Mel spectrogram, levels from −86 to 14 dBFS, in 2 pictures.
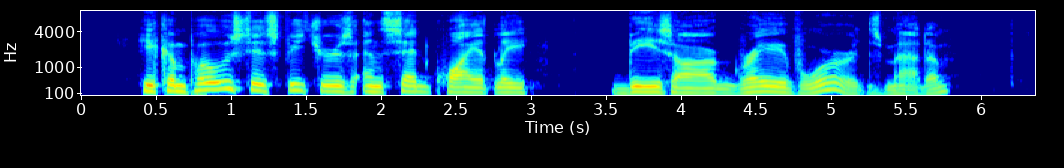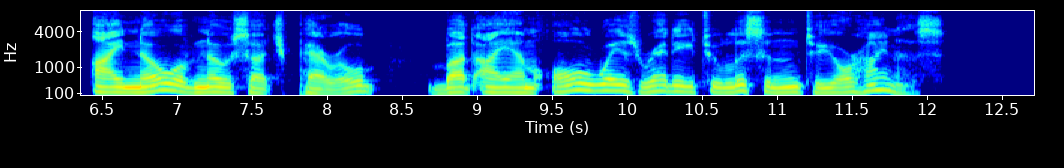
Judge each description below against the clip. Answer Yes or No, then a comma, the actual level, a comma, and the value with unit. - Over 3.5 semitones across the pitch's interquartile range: Yes, average, 3.9 semitones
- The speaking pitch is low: Yes, low, 130 Hz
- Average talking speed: No, slow, 130 wpm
